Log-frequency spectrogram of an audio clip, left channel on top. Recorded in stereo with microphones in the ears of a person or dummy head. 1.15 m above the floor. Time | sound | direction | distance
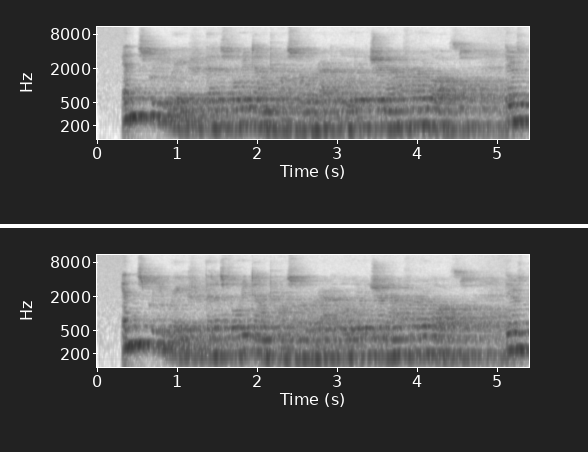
0.3 | a woman speaking | 65° right (ahead or behind) | 1.1 m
